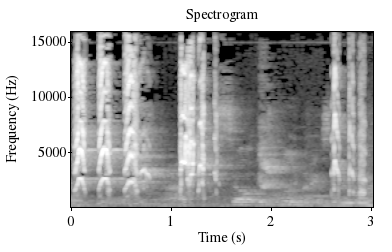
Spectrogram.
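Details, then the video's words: Pet lovebirds singing indoors during a long session: three quick high chirps with stacked overtones, a brief pause, then a dense cluster of squeaky notes, and after a quiet gap another short burst of shrill chirps. "my Lovebirds are singing"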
